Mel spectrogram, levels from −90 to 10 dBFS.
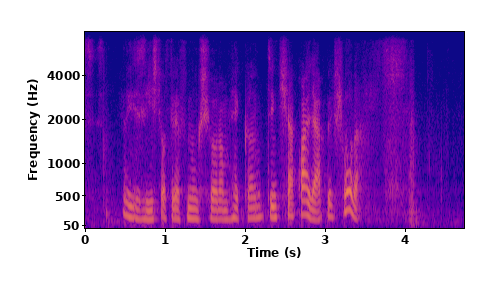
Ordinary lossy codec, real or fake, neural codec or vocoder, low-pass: Opus, 16 kbps; fake; codec, 16 kHz in and 24 kHz out, 0.8 kbps, FocalCodec, streaming, 65536 codes; 7.2 kHz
